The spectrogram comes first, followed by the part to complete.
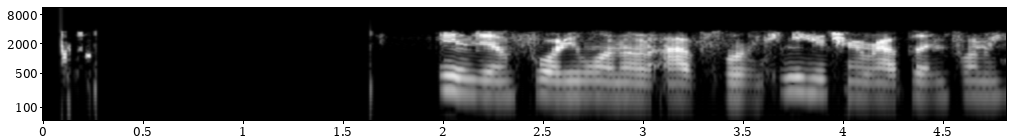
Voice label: FIRE OPS, p25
